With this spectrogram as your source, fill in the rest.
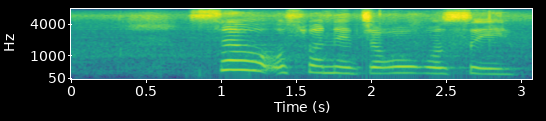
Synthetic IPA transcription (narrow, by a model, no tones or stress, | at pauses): sɪʊʔʊswanet͡ʃʼɪɣʊɣʊsɪ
